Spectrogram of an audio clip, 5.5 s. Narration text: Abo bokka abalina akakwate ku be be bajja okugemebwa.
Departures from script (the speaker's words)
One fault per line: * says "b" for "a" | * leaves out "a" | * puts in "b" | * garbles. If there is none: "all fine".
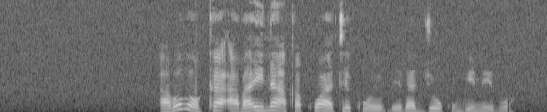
all fine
